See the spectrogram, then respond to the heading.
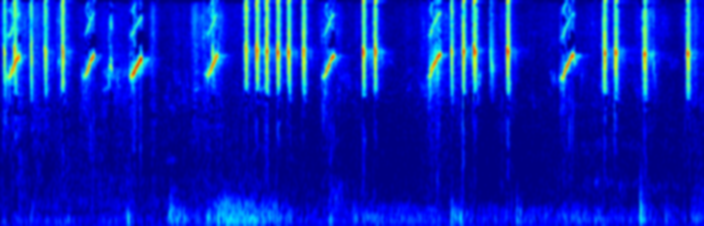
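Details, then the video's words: Scarlet-headed flowerpecker, locally cabe cabean, used for luring and tutoring: high rising upswept notes each followed by quick runs of sharp ticks, repeated through the recording over a low rumbling background. "suara burung kemade atau cabe cabean gacor cocok untuk pikat dan Masteran"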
